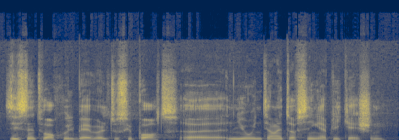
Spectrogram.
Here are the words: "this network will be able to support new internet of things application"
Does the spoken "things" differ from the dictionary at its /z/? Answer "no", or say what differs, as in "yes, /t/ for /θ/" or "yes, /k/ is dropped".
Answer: yes, /z/ is dropped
